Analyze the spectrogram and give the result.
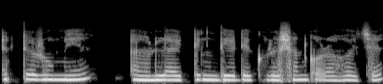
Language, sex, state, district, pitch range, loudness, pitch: Bengali, female, West Bengal, North 24 Parganas, 200-220 Hz, -12 LUFS, 210 Hz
